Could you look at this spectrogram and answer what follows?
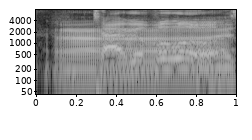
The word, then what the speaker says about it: Tagovailoa: There's no N in there. I did not put an N in there. Tagovailoa.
